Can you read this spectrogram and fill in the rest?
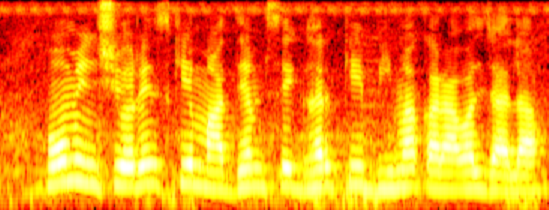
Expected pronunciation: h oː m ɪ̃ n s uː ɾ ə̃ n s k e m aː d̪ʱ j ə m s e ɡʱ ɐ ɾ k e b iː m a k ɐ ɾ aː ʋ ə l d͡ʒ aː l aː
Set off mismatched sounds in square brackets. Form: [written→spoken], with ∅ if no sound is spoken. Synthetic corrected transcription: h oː m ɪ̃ n [s→ʃ] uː ɾ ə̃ n s k e m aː d̪ʱ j ə m s e ɡʱ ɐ ɾ k e b iː m a k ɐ ɾ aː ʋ ə l d͡ʒ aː l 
